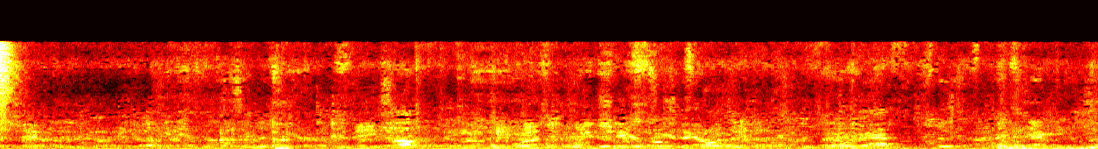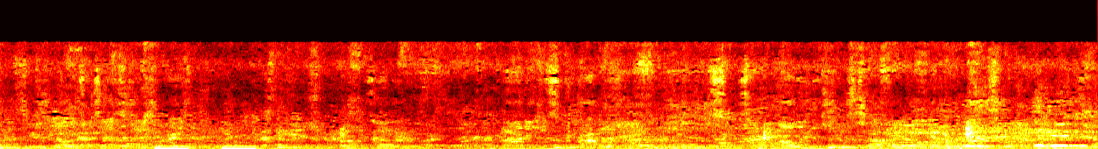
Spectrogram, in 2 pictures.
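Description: A crowd of men and women chat throughout a busy room.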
